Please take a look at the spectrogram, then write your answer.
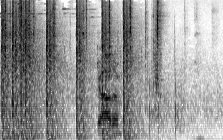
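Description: Rapid close gunfire from a shooting video game, loud sharp shots in quick irregular bursts that thin out toward the end.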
